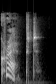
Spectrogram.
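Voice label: "crept", British English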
